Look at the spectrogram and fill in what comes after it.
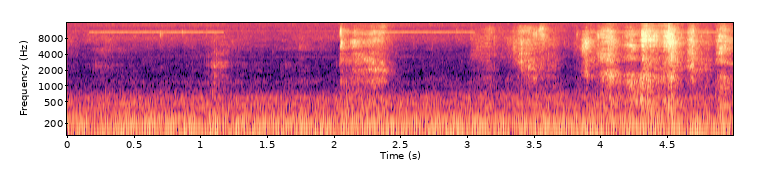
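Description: A man chewing a mouthful of burger: soft, irregular mouth sounds, clustered from about two seconds in to the end, over a steady low hum.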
